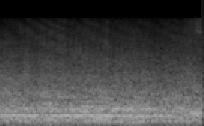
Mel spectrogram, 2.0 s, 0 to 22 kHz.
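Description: A 410 sprint car's V8 engine running hard at racing speed, picked up by an onboard camera on the car: a steady, high-revving drone with little change in pitch.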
